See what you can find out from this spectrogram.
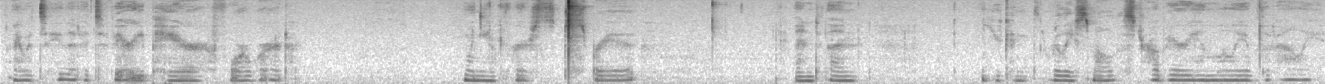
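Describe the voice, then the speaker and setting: The soft-spoken delivery goes at a fairly slow pace with long, frequent pauses. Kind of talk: ASMR product talk.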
